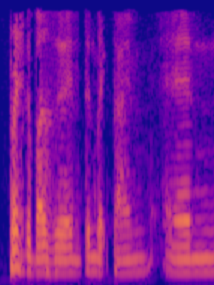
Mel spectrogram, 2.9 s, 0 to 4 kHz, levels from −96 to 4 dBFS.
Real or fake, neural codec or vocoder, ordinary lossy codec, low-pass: real; none; AAC, 16 kbps; 3.6 kHz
